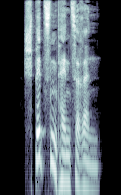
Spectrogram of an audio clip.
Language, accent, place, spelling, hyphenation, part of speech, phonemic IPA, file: German, Germany, Berlin, Spitzentänzerin, Spit‧zen‧tän‧ze‧rin, noun, /ˈʃpɪt͡sn̩ˌtɛnt͡səʁɪn/, De-Spitzentänzerin.ogg
- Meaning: toe-dancer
